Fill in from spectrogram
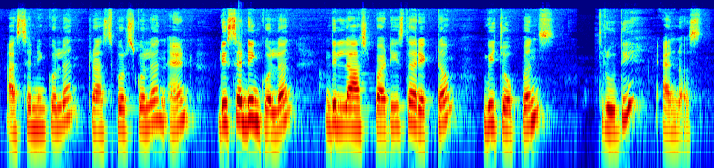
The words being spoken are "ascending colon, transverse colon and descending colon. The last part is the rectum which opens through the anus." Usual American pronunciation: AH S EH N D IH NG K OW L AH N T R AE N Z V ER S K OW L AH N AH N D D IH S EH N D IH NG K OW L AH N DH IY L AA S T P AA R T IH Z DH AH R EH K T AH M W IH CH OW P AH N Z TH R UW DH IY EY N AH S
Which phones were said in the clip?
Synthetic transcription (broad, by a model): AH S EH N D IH NG K OW L AH N T R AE N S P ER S K OW L AH N AH N D D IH S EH D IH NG K OW L AH N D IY L AA S T P AA R T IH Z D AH R EH K T AH M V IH CH OW P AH N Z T R UW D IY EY N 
